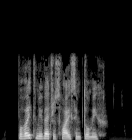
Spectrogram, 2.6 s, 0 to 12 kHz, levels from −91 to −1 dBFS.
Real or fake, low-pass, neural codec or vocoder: real; 7.2 kHz; none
